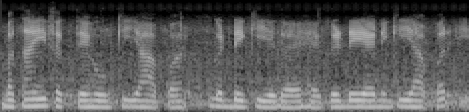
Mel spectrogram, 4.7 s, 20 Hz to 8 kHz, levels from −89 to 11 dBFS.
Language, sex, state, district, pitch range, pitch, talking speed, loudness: Hindi, female, Uttar Pradesh, Jyotiba Phule Nagar, 165-175 Hz, 170 Hz, 215 wpm, -18 LUFS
